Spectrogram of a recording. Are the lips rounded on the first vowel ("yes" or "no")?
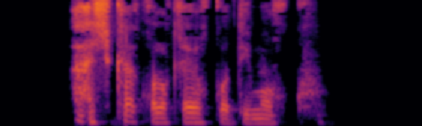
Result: no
